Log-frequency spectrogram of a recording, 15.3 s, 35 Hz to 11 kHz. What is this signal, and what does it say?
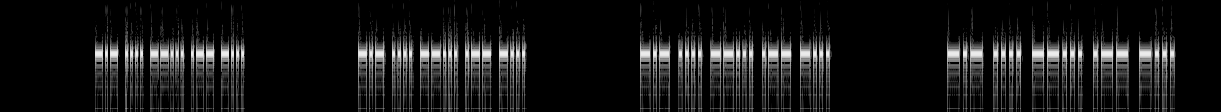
Morse code, heard as a keyed tone, about 34 wpm, 700 Hz. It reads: KH7WB KH7WB KH7WB KH7WB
